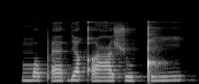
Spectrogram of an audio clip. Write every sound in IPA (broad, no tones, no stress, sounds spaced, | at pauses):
m ɔ pʼ æ ɠ ɪ qʼ ʌ ʕ ʌ ʃ u ǃ i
